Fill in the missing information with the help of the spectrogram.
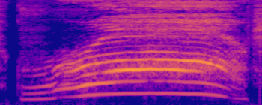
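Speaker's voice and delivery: long loud growling roar; bear roar. Acted. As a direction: roar like an enraged grizzly. Grizzly roars.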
